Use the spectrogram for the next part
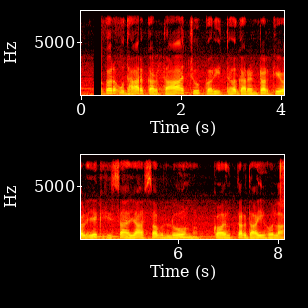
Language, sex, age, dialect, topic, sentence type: Bhojpuri, male, 36-40, Western, banking, statement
